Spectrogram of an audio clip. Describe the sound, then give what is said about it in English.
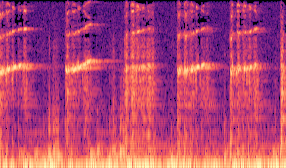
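A violin mimics cricket chirps: shrill, scratchy high-pitched bursts repeat in a steady rhythm, about six pulses in three seconds, played loud with no talking. “So, is this the cricket sound on a violin, or is this a real cricket?”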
